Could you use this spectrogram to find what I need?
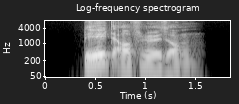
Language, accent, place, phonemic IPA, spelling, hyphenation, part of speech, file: German, Germany, Berlin, /ˈbɪlt.aʊ̯f.løːzʊŋ/, Bildauflösung, Bild‧auf‧lö‧sung, noun, De-Bildauflösung.ogg
- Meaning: image resolution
